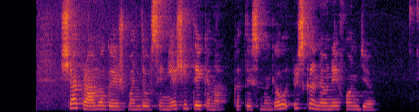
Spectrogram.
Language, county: Lithuanian, Marijampolė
